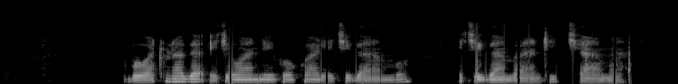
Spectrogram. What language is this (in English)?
Ganda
